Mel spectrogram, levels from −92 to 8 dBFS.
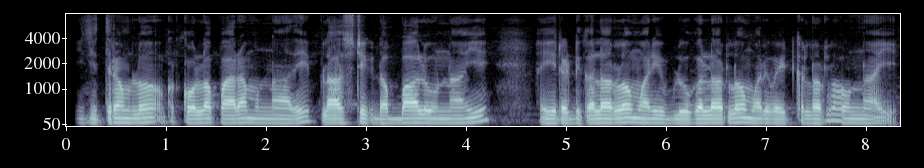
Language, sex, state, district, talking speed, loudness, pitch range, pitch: Telugu, male, Telangana, Mahabubabad, 160 wpm, -16 LUFS, 100-110 Hz, 100 Hz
